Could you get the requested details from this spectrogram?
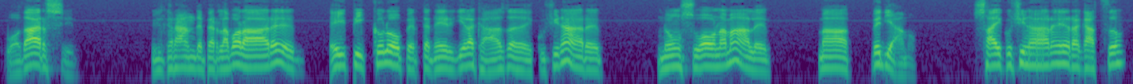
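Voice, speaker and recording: A domineering old grandfather bellows his judgments, voiced by a male reader. The voice is raised and forceful, declaiming each line for the whole family. The recording is dry and close, with no room sound. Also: mid-range voice, unhurried, no echo, pitched above the performer's own voice. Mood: gruff, commanding.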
